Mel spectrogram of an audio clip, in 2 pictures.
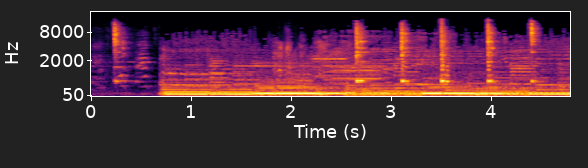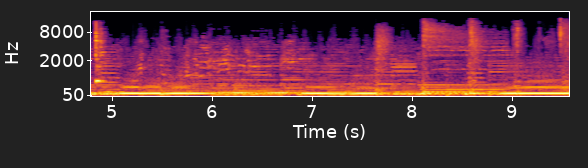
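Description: Live band playing loud rock: electric guitar and drum kit come in together with a sudden hit under a second in, after a brief near-quiet moment, then play on with a heavy low end and steady drum beats.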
